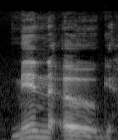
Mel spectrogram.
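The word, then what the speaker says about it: Minogue: of caner I believe minog rhymes with Rogue oh okay let's see the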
